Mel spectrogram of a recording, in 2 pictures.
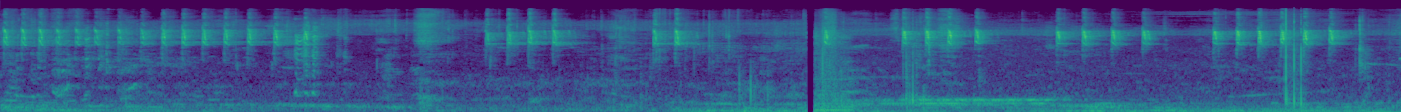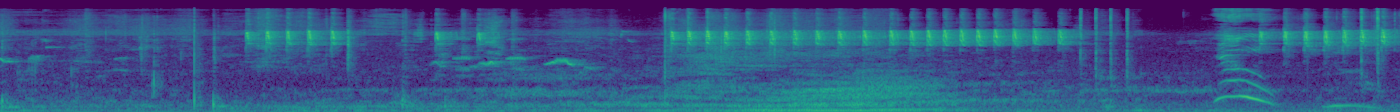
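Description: Small birds chirping in repeated runs of rapid, high chirps, about eight a second, each run lasting a few seconds with pauses between. A short, lower call is heard near the end.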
